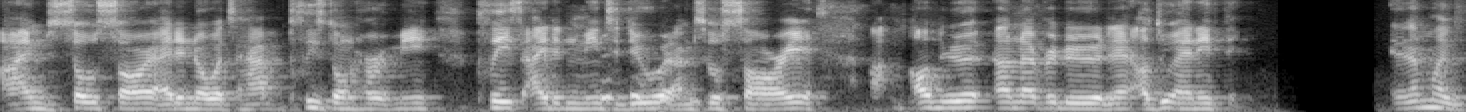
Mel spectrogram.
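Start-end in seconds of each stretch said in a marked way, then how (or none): 0.0-6.2 put-on begging, pleading voice. Retelling how the guy who hit them begged: imitating someone begging.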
